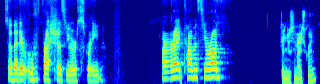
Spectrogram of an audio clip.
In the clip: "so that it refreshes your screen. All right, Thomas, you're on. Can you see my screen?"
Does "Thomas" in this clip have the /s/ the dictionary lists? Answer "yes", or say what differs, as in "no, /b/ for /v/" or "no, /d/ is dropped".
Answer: yes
